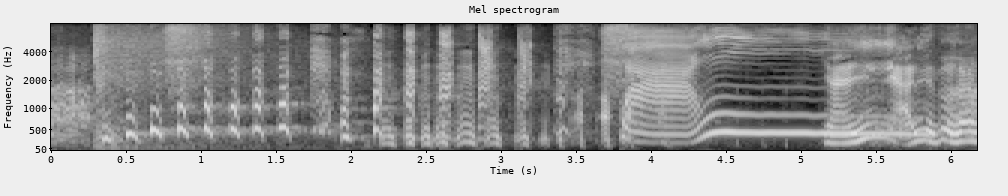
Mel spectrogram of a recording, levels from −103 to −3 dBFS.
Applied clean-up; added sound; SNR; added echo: none; Hiss; 12 dB; none.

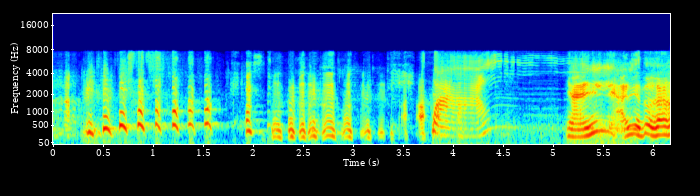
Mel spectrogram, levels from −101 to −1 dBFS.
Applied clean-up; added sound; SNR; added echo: neural separator model SepFormer DNS4.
